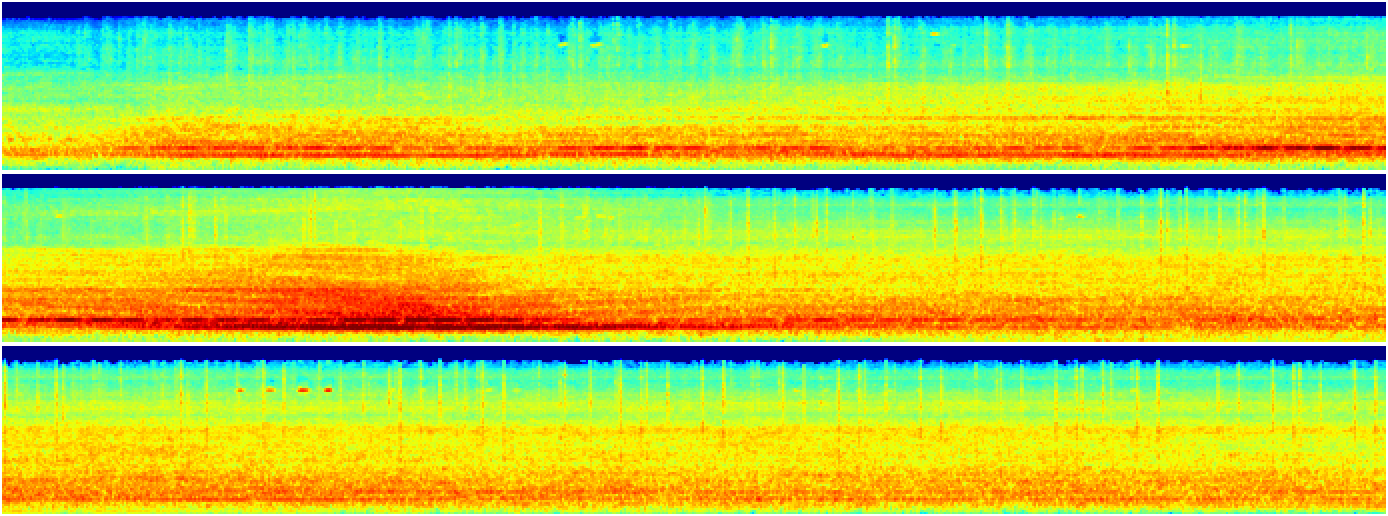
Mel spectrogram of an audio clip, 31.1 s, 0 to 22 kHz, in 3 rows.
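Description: LGB G-scale model trains in Rhaetian Railway livery running on garden-railway track: a steady motor hum with the rush of wheels on rail. It grows louder as a train comes close, is loudest about 13 seconds in as it passes, then settles to a steady, quieter run.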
